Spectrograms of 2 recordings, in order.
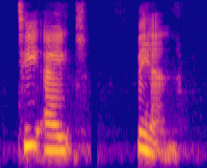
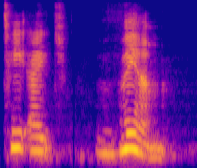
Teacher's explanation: They're spelled the same. They're both spelled with TH, but one is unvoiced and one is voiced. This one, th, thin, like a thin person, or th, them is voiced. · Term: sister sounds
